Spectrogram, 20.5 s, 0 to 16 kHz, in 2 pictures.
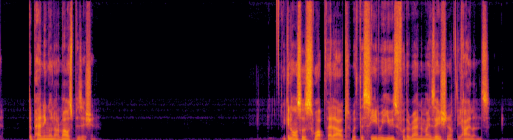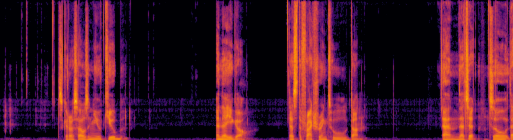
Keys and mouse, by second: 0.3 click, 0.7 w, 1.7 click, 1.8 w, 5.3 middle drag, 6.5 drag, 8.6 click, 9.0 x, 10.1 ctrl+space, 10.3 a, 10.4 x, 11.1 shift+a, 12.8 ctrl+z, 13.2 click, 15.4 click, 16.9 ctrl+z, 17.1 click, 17.9 z, 18.6 drag, 19.0 click.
